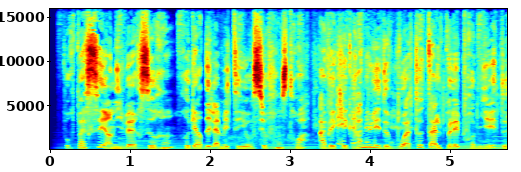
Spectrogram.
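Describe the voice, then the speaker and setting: Backed by music, a woman speaks at medium pitch and a moderate pace, with ordinary pitch variation. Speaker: voice actor. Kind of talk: TV commercial read.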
